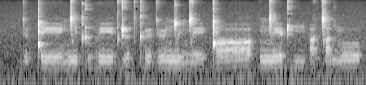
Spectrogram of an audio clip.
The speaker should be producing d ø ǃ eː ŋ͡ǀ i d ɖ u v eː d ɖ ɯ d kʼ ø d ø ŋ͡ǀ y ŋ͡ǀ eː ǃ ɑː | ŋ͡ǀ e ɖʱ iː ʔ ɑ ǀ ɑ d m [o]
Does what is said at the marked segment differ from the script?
no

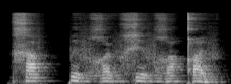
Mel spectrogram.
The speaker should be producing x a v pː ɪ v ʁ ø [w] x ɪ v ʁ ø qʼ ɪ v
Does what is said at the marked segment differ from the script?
yes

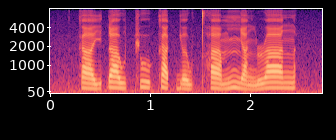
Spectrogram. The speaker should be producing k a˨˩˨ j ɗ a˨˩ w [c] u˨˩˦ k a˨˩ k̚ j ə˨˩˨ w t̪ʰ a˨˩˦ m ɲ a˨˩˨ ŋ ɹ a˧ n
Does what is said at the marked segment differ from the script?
no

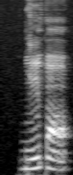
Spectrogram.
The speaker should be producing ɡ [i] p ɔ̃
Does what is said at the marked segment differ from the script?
yes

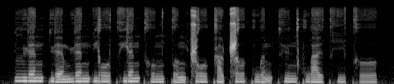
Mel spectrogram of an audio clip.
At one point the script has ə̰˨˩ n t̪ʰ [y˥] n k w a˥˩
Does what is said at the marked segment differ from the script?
yes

